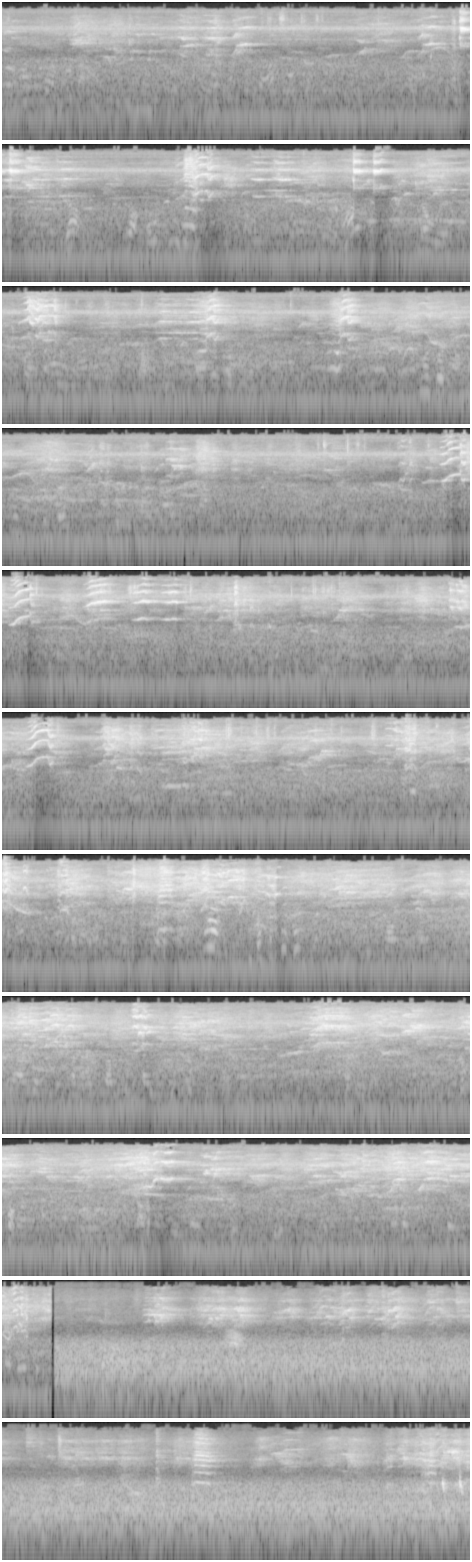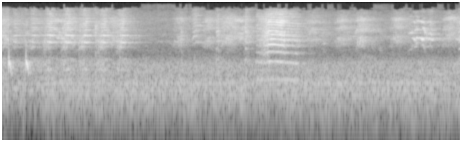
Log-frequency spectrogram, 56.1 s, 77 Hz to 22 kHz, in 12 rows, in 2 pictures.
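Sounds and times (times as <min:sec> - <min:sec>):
birds chirping whistled calls: 0:00.0 - 0:56.0
steady low hum: 0:00.0 - 0:56.0
steady rushing noise: 0:42.6 - 0:56.0.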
